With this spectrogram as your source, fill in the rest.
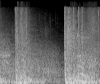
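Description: Two dense bursts of rapid automatic gunfire from an online shooter video game, loud and close, separated by a brief lull with a low rumble underneath.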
